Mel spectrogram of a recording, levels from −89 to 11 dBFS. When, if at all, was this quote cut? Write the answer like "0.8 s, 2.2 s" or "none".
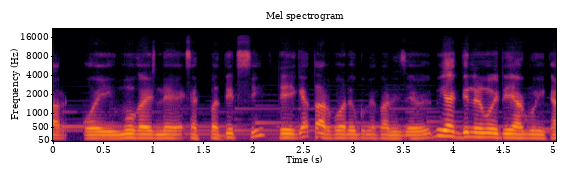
none

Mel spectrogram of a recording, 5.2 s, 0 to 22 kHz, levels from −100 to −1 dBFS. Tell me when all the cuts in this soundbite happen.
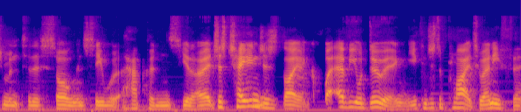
none

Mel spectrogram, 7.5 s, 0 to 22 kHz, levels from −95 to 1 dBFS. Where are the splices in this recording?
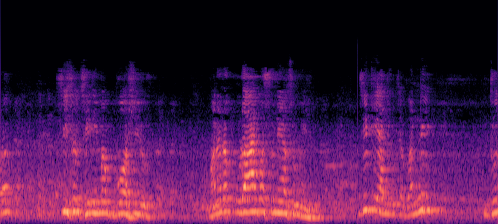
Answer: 5.3 s

